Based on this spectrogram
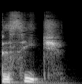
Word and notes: beseech: British English

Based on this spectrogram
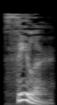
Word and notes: sealer: British English

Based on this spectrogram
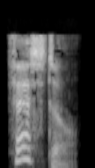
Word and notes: festal: British English

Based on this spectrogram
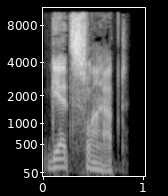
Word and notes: get slapped: American English

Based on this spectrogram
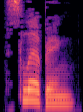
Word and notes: slipping: British English

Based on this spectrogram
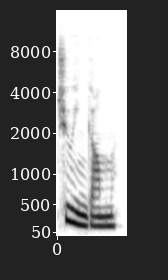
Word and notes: chewing gum: British English

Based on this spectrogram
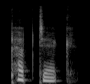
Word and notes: peptic: American English

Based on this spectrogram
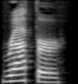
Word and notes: rapper: American English

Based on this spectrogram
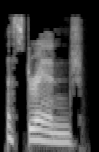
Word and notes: astringe: British English

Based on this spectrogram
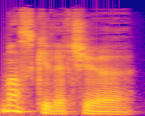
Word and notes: musculature: British English

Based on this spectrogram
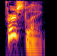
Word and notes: firstling: British English

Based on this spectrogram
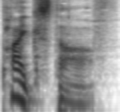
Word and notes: pikestaff: British English

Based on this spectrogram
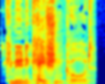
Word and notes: communication cord: British English

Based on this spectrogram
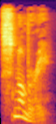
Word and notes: snobbery: British English

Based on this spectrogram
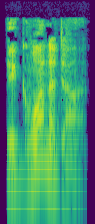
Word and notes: iguanodon: British English

